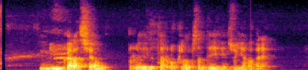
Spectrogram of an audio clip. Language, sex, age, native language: Icelandic, male, 30-39, Icelandic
